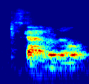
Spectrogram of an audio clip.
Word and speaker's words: Schuylerville: on Hudson River up in New York uh Schuylerville is the way you pronounce it and so but it was a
